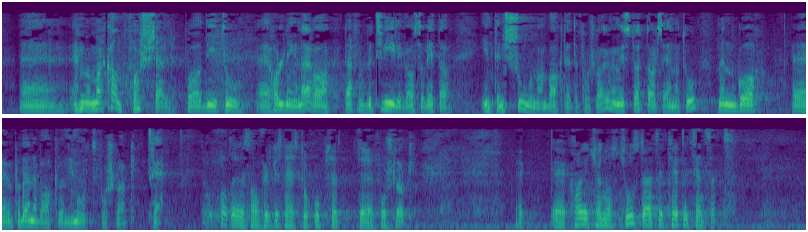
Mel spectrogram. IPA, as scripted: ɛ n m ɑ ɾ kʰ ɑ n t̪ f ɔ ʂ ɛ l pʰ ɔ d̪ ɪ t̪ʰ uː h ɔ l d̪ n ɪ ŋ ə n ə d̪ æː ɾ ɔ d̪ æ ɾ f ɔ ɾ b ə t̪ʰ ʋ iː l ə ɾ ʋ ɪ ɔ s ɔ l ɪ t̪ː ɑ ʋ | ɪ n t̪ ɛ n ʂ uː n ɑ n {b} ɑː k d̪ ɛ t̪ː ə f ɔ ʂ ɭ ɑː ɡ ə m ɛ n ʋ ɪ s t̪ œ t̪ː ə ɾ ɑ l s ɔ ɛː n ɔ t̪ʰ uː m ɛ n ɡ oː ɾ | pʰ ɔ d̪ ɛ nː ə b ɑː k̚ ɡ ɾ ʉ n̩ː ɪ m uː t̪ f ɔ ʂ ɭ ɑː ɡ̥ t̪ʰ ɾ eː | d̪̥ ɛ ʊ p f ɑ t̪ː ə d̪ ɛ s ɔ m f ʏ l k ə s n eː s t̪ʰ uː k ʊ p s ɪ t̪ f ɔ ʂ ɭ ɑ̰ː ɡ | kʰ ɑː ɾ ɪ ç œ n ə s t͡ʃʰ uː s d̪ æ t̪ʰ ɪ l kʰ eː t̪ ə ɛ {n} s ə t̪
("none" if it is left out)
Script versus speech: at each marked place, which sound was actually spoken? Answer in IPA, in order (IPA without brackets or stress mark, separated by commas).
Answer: b, n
